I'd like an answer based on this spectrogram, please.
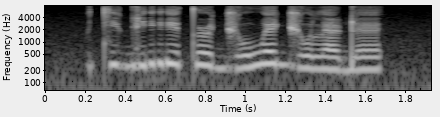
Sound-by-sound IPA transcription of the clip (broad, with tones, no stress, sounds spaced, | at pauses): tʲ o˧ ɡ i˩˥ rʲ ɛ˥˩ t̪ ə˞˥˩ d͡ʒ o˩˥ w ɛ˥ d͡ʒ o˩ l æ˩ ɖ ɛ˩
